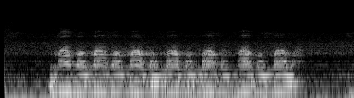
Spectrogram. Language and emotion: Russian, neutral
